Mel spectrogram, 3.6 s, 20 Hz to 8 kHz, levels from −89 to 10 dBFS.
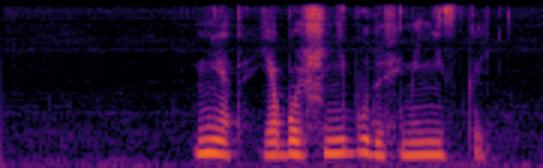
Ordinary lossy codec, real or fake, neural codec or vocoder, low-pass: none; fake; vocoder, 22.05 kHz, 80 mel bands, Vocos; 7.2 kHz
